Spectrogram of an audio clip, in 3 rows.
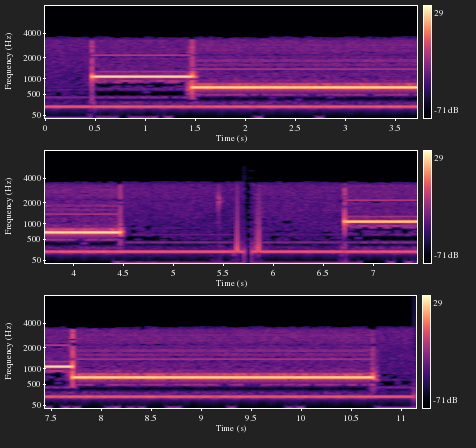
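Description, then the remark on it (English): Two identical electronic alert tone sequences from a Division 2 radio dispatch test, each a short higher steady tone stepping down to a longer lower tone lasting about three seconds, separated by a brief gap with a click, over a constant low hum. “Division 2 with a test tone and a test tone only.”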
